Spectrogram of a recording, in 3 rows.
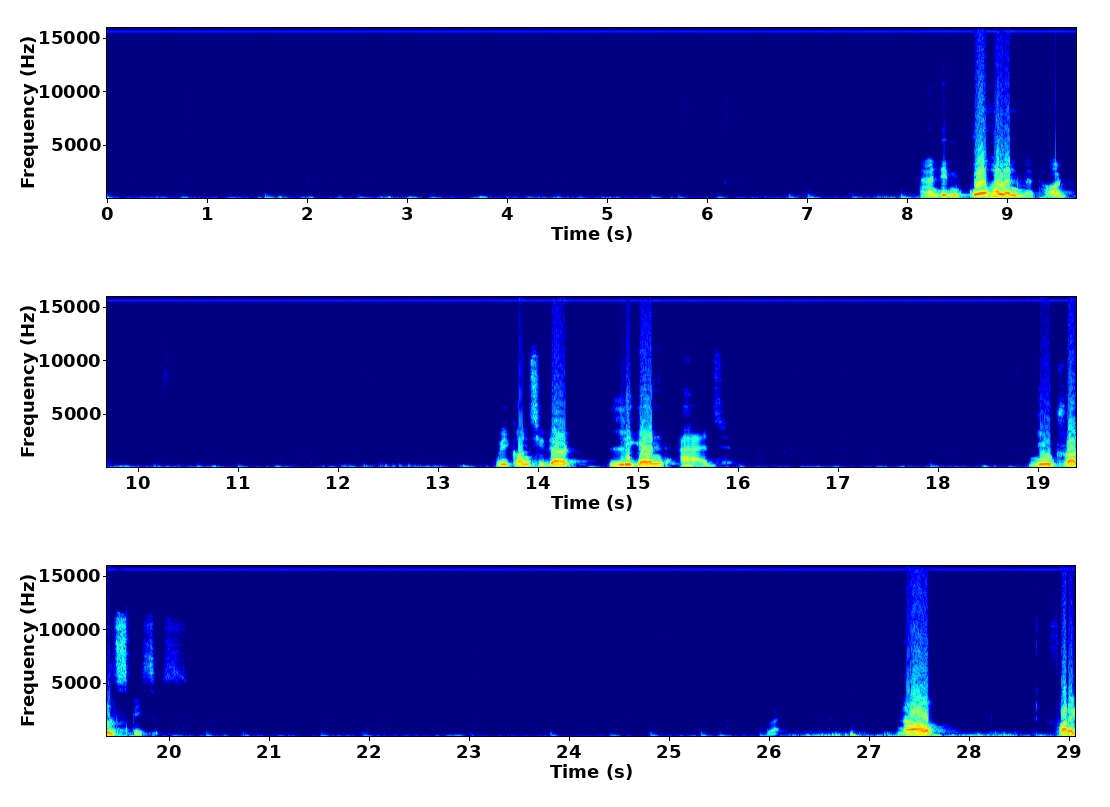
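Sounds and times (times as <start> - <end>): marker pen scratching on whiteboard: 0.0 - 29.0.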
